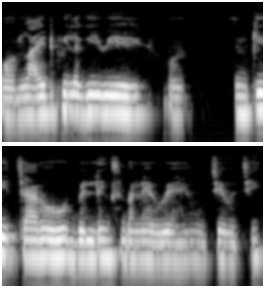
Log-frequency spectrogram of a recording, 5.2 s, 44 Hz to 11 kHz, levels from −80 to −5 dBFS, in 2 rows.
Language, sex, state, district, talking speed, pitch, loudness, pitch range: Hindi, male, Uttar Pradesh, Jalaun, 195 wpm, 135 Hz, -16 LUFS, 125-140 Hz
